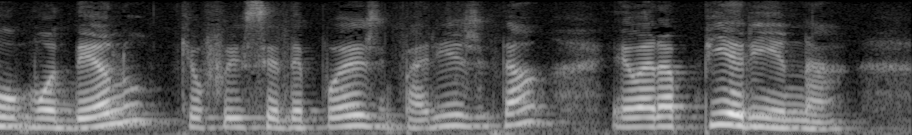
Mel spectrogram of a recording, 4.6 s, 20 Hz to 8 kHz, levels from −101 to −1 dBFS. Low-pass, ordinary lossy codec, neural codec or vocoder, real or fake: none; none; none; real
